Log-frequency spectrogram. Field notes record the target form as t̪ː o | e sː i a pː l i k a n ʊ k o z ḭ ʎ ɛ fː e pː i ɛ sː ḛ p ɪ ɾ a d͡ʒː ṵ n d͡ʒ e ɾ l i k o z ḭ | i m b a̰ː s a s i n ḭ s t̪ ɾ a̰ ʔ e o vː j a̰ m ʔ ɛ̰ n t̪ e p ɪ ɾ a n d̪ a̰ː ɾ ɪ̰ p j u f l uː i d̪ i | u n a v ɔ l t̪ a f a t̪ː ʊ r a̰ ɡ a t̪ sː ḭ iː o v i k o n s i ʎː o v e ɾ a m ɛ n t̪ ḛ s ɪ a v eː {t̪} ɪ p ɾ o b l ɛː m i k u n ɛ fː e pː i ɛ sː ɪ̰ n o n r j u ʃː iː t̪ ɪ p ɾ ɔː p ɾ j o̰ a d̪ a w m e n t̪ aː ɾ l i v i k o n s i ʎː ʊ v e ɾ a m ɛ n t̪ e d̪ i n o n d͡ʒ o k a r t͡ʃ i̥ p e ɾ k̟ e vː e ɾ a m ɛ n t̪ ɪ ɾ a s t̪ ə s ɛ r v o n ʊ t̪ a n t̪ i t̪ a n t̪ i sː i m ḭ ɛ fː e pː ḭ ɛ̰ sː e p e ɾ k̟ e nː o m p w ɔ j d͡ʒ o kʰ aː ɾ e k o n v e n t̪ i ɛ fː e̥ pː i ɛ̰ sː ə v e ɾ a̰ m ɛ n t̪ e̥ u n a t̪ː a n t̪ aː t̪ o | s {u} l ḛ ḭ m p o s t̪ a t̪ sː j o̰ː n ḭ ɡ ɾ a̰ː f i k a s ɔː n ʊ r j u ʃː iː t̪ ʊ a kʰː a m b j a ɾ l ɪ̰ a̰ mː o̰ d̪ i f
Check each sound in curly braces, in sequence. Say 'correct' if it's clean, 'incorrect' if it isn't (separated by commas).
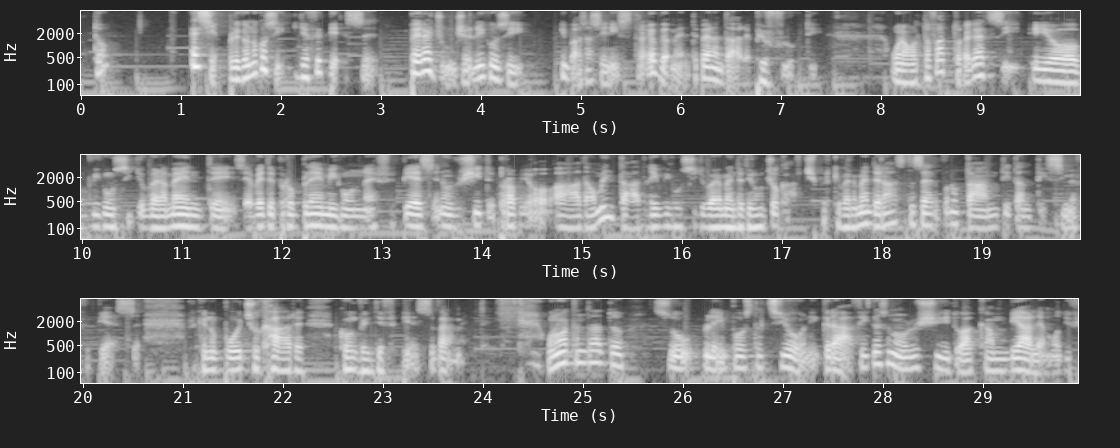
correct, correct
